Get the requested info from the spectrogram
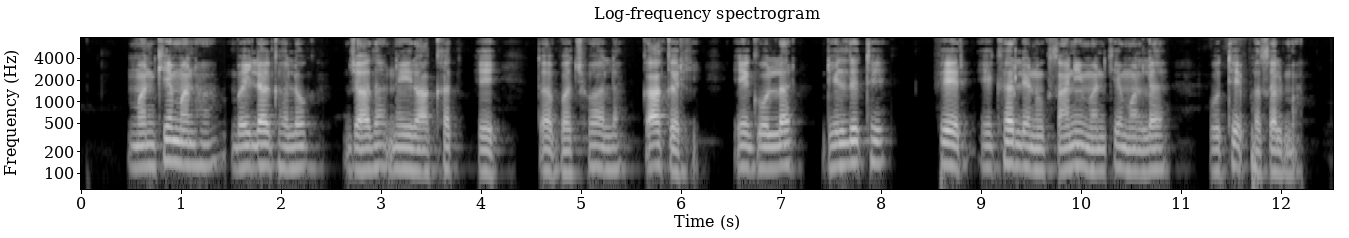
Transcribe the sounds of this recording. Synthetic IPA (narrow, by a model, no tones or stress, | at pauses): mənkʰemənɦãbəɪlaɡʱɐlõːk | d͡ʒjaːd̪anəiɾaːkʰət̪ɦe | t̪ɐbət͡ʃʰʋalakaːkəɾi | eːɡoːlːəɾ | ɖʱild̪et̪ʰe | pʰɪɾeːkʰəɾlenʊksaːnimənkʰemənlə | ɦoːt̪ʰepʰəsəlmã̰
